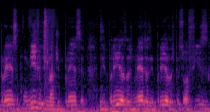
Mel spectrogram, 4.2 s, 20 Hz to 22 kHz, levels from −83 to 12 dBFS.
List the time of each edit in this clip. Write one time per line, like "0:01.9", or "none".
0:02.0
